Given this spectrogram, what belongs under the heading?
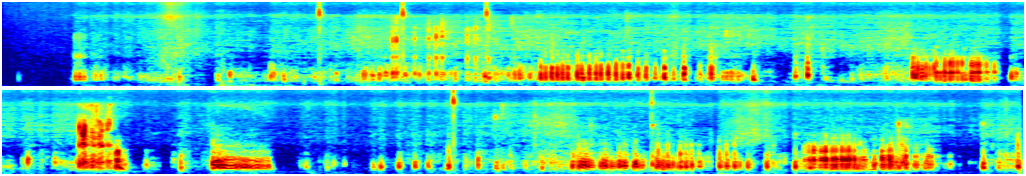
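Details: Low gurgling, rumbling bursts that come and go over several seconds from Ginger, an animal being shown in a snow-time outfit; stomach growling, normal gut noises (borborygmi).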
